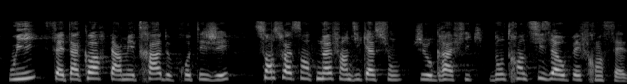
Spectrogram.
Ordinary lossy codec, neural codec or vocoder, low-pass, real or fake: none; codec, 16 kHz, 16 kbps, FreqCodec, larger model; none; fake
